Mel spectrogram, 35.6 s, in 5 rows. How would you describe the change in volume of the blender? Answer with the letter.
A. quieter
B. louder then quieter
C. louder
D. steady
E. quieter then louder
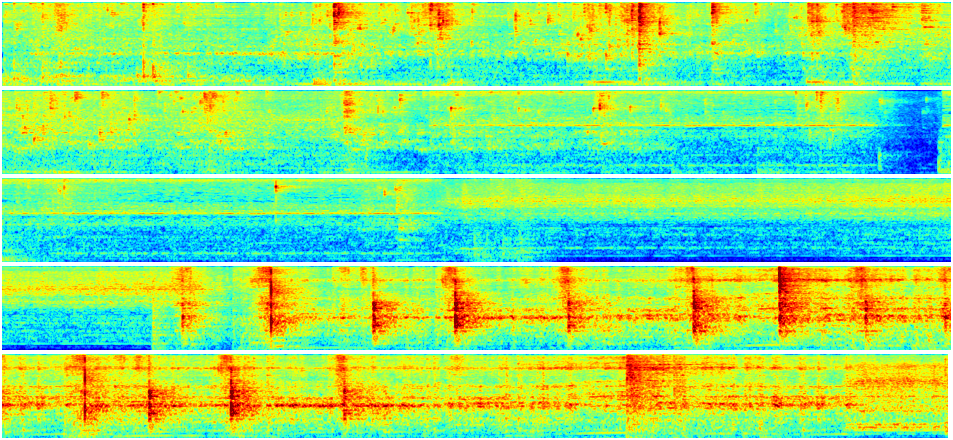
C.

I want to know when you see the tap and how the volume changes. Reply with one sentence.
The tap can be heard from 0.0 to 18.2 s, getting quieter.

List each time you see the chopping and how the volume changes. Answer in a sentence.
You can hear the chopping from 22.4 to 31.9 s, at a steady volume.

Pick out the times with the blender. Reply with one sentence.
The blender can be heard from 0.0 to 35.5 s.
